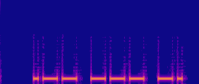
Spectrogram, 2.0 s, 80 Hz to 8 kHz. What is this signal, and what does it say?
Morse code, heard as a keyed tone, about 25 wpm, 610 Hz. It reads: WON
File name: 2011-07-mp3 / n39 THE 3.11 2 25wpm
